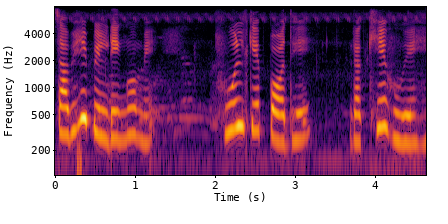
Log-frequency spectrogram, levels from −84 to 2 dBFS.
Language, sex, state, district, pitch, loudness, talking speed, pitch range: Hindi, female, West Bengal, Alipurduar, 270 Hz, -18 LUFS, 115 wpm, 245-320 Hz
